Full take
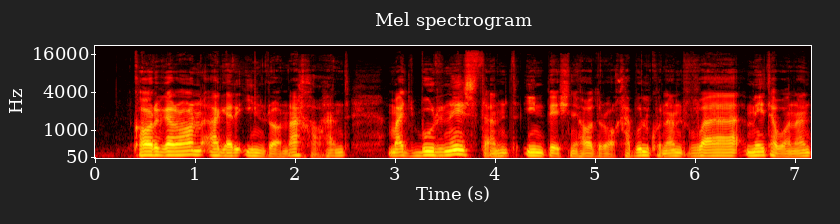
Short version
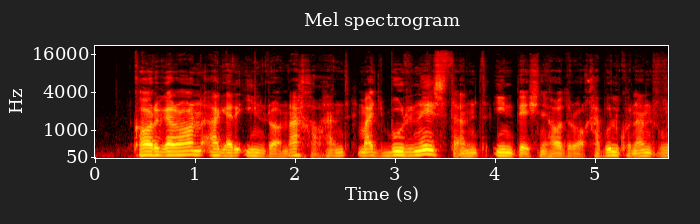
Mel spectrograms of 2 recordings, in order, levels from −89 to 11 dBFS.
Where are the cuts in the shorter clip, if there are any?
0:02.6

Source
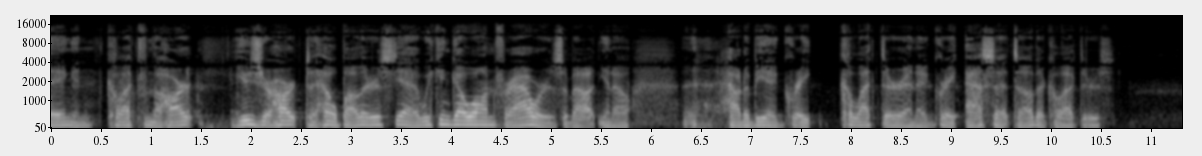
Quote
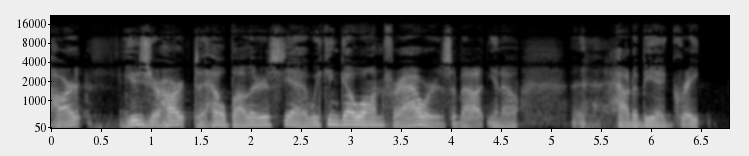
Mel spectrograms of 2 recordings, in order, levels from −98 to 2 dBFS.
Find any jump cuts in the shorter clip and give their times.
none

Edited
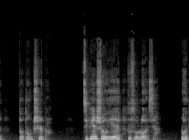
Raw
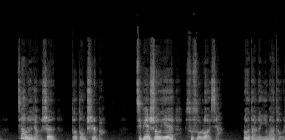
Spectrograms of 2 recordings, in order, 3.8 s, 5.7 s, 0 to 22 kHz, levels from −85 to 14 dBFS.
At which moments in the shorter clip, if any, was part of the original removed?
0:02.5

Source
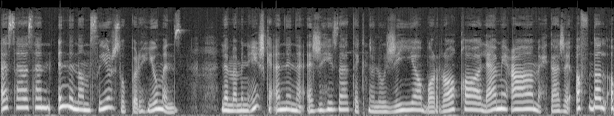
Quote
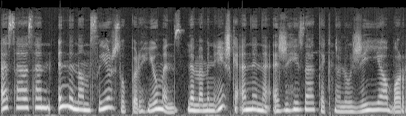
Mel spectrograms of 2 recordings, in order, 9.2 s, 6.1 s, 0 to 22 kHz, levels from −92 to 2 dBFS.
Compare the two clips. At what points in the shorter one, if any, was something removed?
0:02.8

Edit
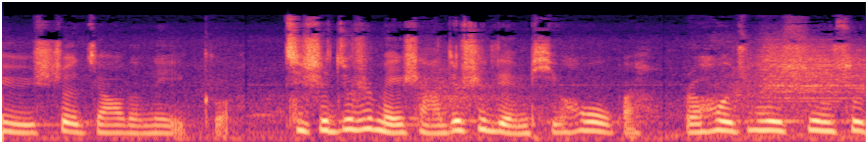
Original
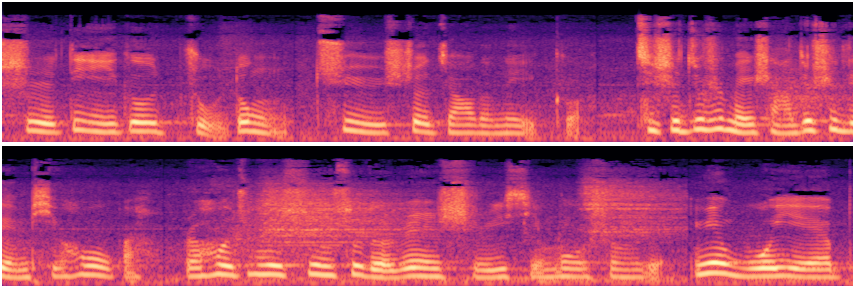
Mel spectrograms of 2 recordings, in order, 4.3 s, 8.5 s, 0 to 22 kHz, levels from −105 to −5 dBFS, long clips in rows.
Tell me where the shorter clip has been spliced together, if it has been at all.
none

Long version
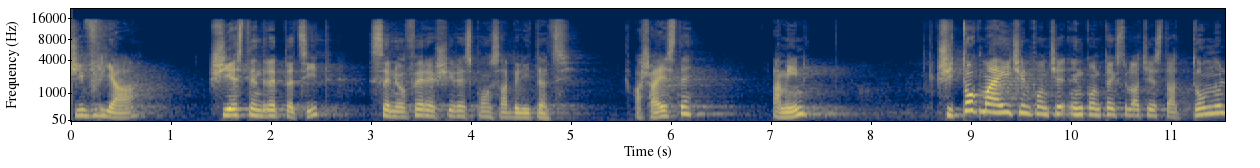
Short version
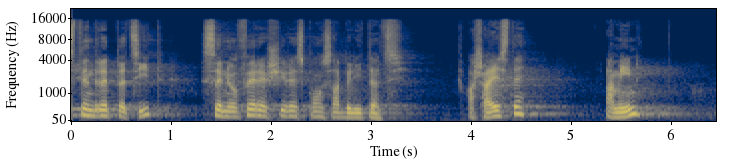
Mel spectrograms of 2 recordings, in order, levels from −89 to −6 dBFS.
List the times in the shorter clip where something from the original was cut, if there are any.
none

